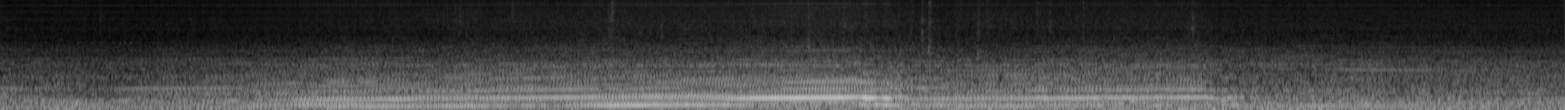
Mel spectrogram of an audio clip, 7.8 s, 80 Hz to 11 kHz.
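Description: Ferrari F430's V8 engine heard from inside the cabin, climbing in pitch under hard acceleration. About four and a half seconds in the pitch drops sharply at a gear change, then holds. It falls away near six seconds as the throttle comes off.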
